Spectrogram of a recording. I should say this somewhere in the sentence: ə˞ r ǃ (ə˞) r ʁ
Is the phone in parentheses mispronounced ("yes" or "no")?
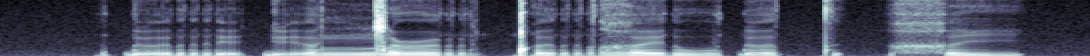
yes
